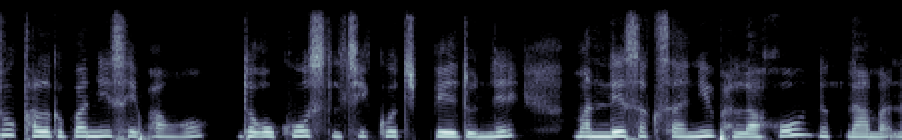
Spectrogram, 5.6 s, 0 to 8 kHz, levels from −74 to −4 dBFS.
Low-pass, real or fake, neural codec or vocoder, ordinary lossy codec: 7.2 kHz; fake; codec, 16 kHz, 0.8 kbps, ZipCodec; none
